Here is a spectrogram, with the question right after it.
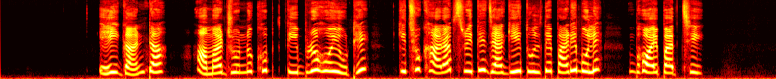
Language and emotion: Bengali, fearful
